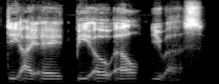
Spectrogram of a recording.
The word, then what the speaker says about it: Diabolus: Kol Diabolus, D I A B O L U S.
